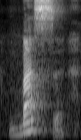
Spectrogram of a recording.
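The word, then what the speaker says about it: बस: ஒன் இஸ் ப ச பஸ் C last letter is சோ யூ shouldுட் says is ப இஸ் பஸ் ப ச பஸ் திஸ் ஒன் இஸ்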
